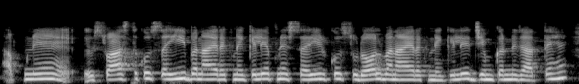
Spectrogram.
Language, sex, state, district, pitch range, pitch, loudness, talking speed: Hindi, female, Uttar Pradesh, Lucknow, 225-250 Hz, 235 Hz, -14 LUFS, 205 wpm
